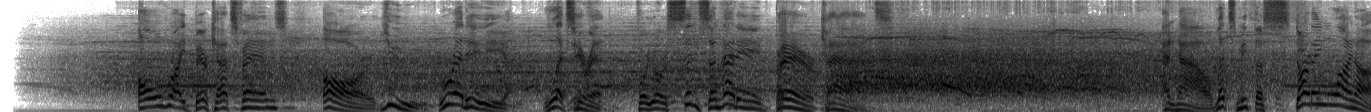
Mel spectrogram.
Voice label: Announcer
